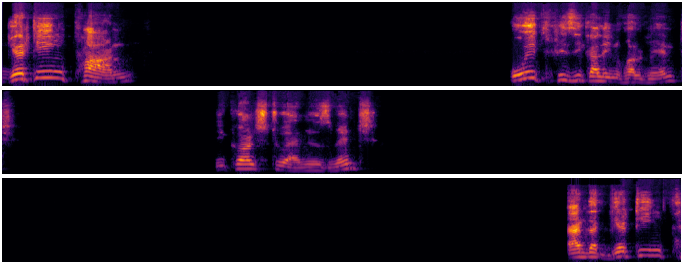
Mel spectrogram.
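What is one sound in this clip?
An elderly man speaks calmly through an online call, in short phrases with long pauses.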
